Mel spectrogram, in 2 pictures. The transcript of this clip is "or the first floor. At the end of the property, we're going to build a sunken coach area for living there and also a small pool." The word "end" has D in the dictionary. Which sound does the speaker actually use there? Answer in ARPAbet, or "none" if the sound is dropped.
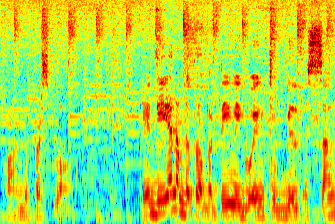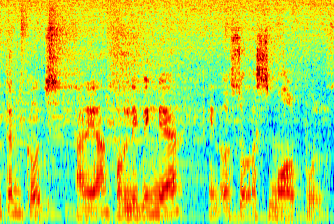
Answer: none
